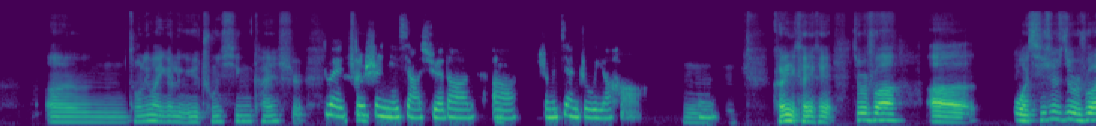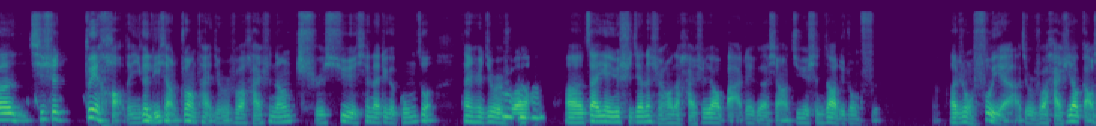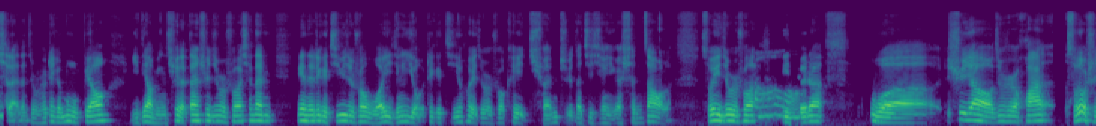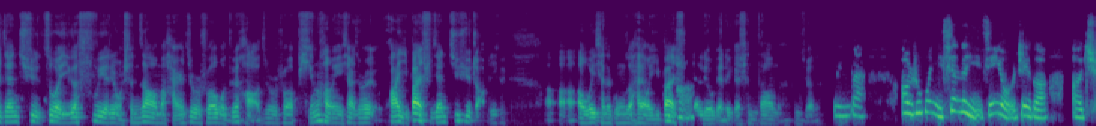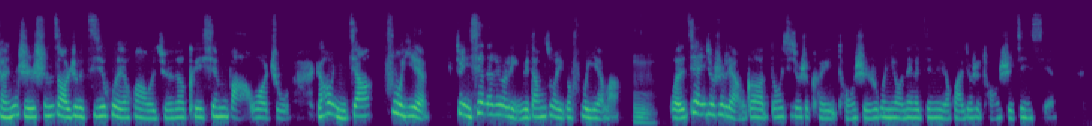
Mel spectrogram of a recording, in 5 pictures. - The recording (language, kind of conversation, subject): Chinese, advice, 我该选择进修深造还是继续工作？
- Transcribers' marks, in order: other background noise; teeth sucking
